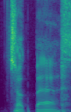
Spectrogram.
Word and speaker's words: Chuck Bass: name, it is pronounced. Chuck Bass.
